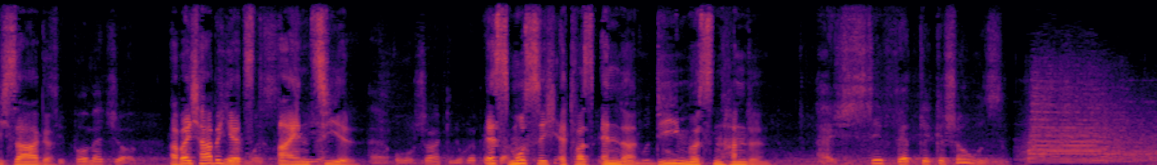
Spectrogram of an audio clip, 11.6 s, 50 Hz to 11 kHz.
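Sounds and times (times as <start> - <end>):
speech: 0.0 - 10.5
freight train horn droning: 10.2 - 11.5.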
